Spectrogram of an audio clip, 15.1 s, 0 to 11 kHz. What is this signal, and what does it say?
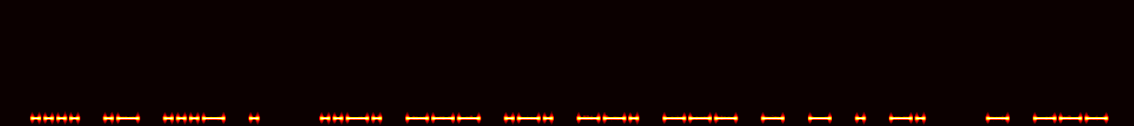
Morse code, heard as a keyed tone, about 14 wpm, spaced as for 12 wpm, 700 Hz. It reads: HAVE FORGOTTEN TO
